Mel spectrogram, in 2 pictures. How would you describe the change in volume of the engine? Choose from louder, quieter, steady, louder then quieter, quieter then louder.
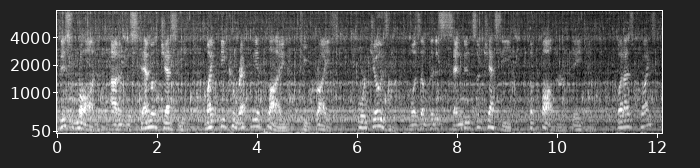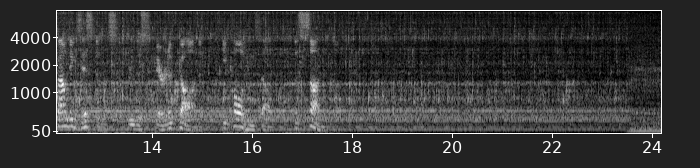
quieter.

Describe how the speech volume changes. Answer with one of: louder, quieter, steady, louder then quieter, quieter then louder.
quieter.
